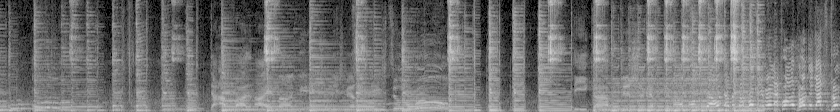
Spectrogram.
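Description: Unamplified acoustic guitar strummed and plucked, with a singing voice, in a live song. The strumming grows busier and louder in the last few seconds.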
